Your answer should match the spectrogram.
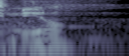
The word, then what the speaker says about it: Richard Mille: A Richard Mille? – Richard Mille? – I don't know what that is. – Mille. – It's probably a watch. It's spelled like Mille and Milbourne, the card game Milbourne.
